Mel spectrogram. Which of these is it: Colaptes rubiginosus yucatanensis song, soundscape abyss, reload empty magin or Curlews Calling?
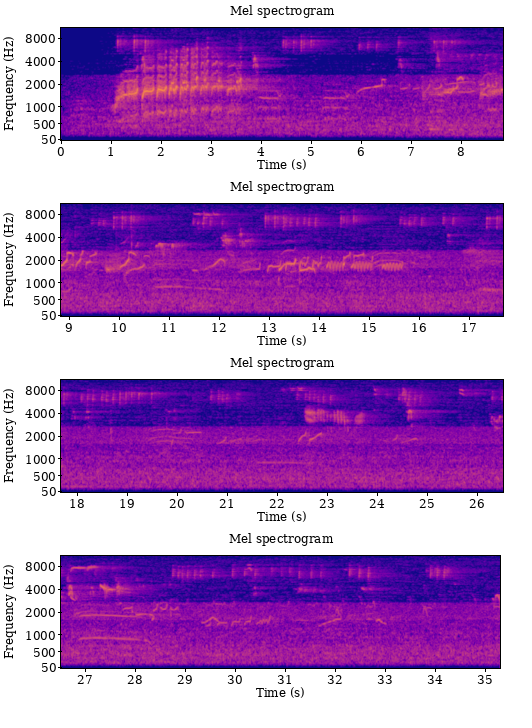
Curlews Calling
